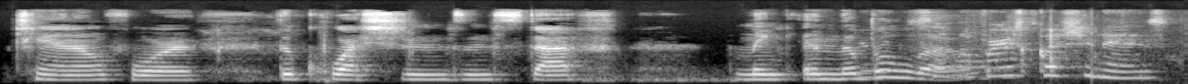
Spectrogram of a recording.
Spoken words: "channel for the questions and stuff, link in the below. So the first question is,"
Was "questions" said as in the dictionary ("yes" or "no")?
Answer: yes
